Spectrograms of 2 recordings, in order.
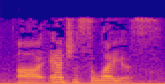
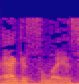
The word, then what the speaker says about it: Agesilaus: Uh Agesilaus or Agisilaus, however it would be pronounced I guess Agisilaus I guess it would be pronounced.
